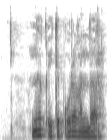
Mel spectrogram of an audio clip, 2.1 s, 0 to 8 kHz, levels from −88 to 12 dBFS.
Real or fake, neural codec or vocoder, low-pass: real; none; 7.2 kHz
